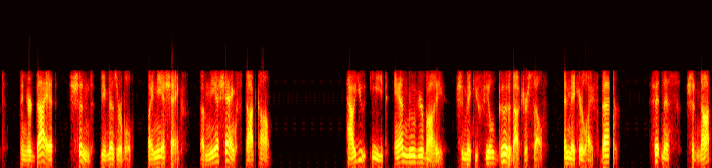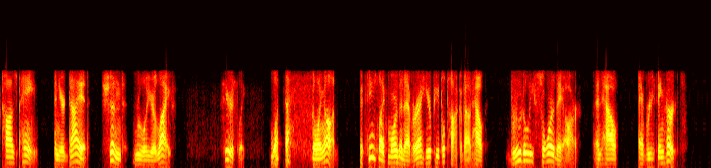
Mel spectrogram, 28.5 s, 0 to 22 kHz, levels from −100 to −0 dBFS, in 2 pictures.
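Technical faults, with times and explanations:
Throughout, G.723.1 codec: the speech sits in a narrow telephone band of roughly 250 Hz to 3.6 kHz at about 6.3 kbit/s, and the damage is heavy. Its 30 ms frames and sluggish voice model leave everything muffled and hoarse, with smeared consonants.
12.11–12.31 s and 27.23 s, VoIP packet loss concealed by the speech codec: right after "and make your life" about 150 ms went missing, and at 27.23 s a single 30 ms frame. The decoder kept extrapolating its last pitch and filter while fading the gain, so you hear a stretched, fading smear, and the voice stays weak for a moment after.
17.97–19.50 s, input switched to a poorer device: after "shouldn't rule your life" the sound turns duller, with nothing above 3 kHz, drops by about 5 dB and picks up a faint new noise floor. No gap at the switch. It clears again before "what the heck is", likely a jump to another mic or a headset call profile.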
